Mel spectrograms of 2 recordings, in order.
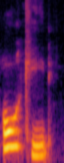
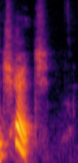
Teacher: CH can actually be pronounced as K, as in orchid, can be pronounced as ch, as in church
